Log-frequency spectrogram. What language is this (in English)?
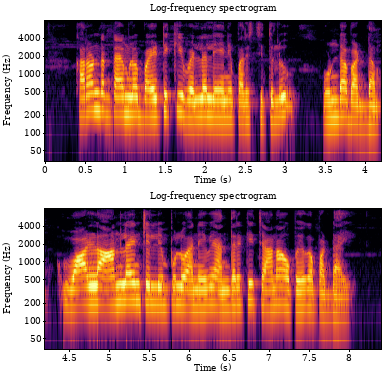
Telugu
